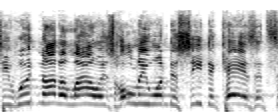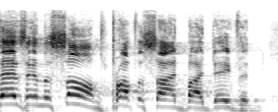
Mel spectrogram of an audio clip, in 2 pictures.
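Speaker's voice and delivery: loud, high impassioned preaching; preaching at full force. Real, not acted. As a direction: preach it out to the crowd. Preaching the resurrection passage.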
